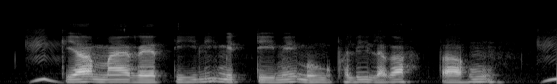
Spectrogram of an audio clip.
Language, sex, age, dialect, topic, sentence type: Hindi, male, 31-35, Awadhi Bundeli, agriculture, question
